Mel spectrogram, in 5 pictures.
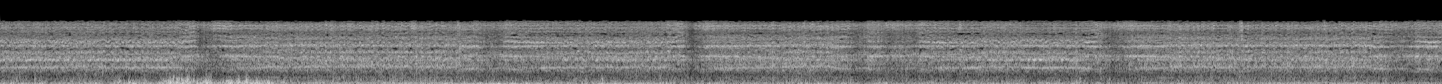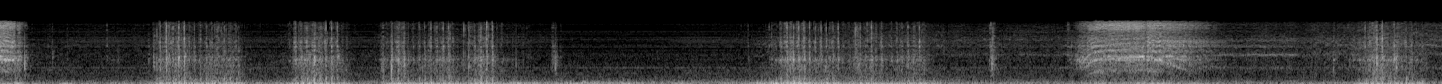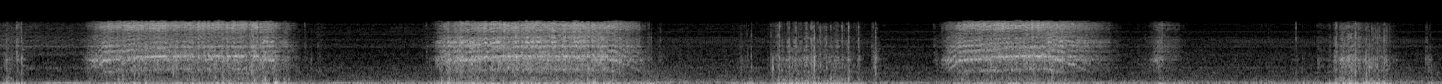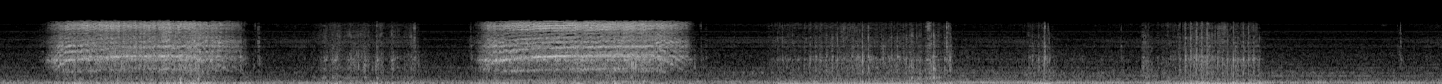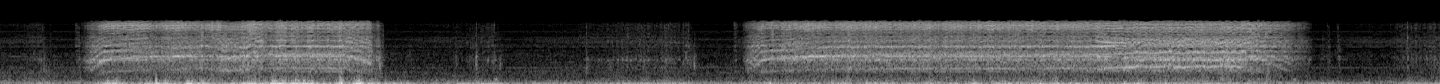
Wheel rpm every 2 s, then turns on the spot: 190, 190, 190, 190, 190, 190, 190, 80, 20, 10, 0, 20, 40, 20, 20, 130, 40, 100, 20, 80, 0, 20, 120, 10, 140, 20, 10, 10, 0, 100, 140, 10, 50, 190, 190, 40.
14-20 22-24 36-38 50-56 62-64 70-72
